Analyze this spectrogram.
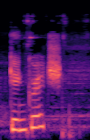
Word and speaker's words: Gingrich: Gingrich?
